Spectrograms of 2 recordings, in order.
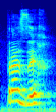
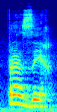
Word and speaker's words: prazer: How do I pronounce the R at the end? It depends on the accent. Okay, so many different words. You could say prazer. You could say prazer. Or you could say prazer. They're all variations of pronunciation of the R at the end of words.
